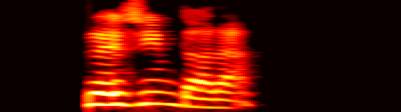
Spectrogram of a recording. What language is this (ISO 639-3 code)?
fas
